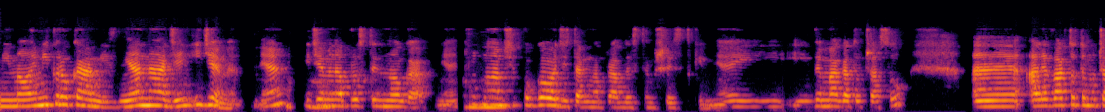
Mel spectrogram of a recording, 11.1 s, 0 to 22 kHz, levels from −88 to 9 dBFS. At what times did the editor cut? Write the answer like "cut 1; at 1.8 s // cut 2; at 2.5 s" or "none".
cut 1; at 2.4 s // cut 2; at 4.5 s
